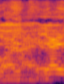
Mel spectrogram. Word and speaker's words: Orion: And everyone tried to call us out saying that it's called Orion, not Orion. Yeah. Like guys, it's Orion, like the constellation.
